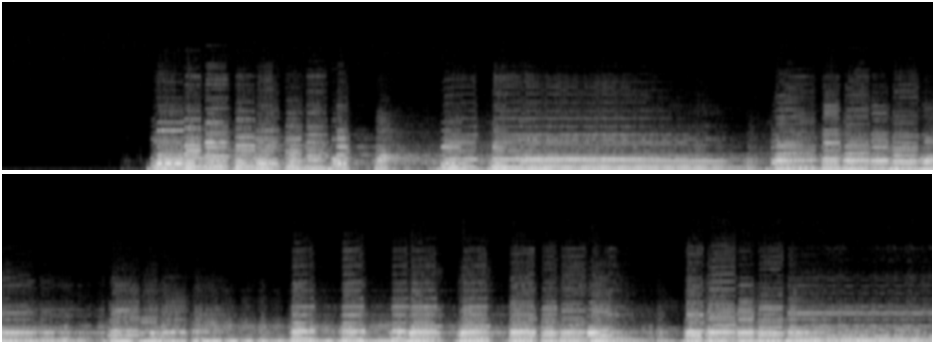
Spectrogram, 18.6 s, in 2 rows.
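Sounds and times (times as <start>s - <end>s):
harmonica: 1.3s - 18.6s.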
